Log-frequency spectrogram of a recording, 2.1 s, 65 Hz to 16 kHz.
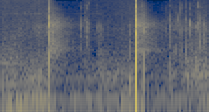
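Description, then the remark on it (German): Two sharp, crisp snips of scissors cutting through a piece of wire about 30 to 40 centimetres long, spaced nearly a second apart, each a brief bright click against an otherwise quiet background with no talking. “Ja, den Draht kann man auch gut mit der Schere schneiden.”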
